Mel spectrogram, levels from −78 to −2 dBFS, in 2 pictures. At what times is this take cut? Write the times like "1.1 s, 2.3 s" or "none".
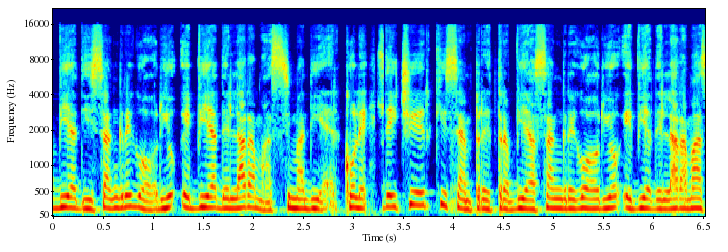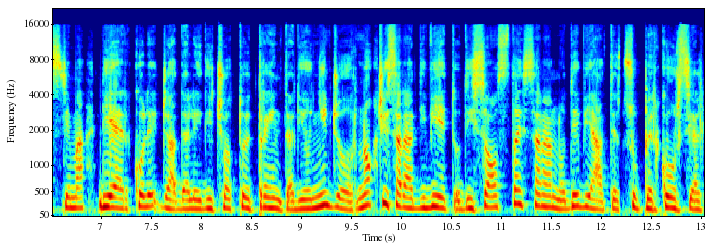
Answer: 3.3 s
